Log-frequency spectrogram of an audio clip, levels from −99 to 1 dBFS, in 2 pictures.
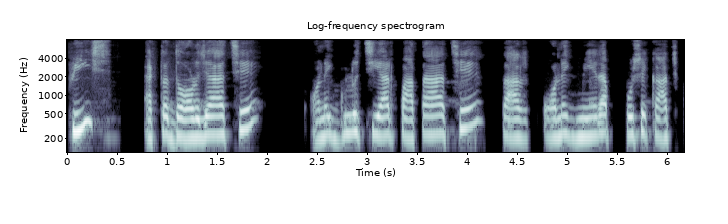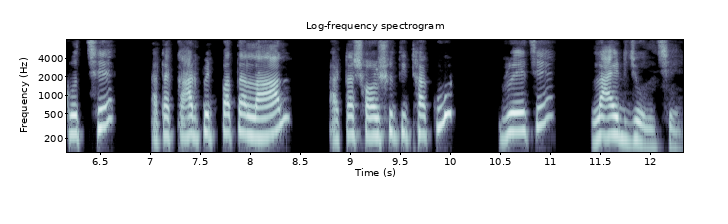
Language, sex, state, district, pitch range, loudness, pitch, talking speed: Bengali, female, West Bengal, Dakshin Dinajpur, 210-260 Hz, -17 LUFS, 230 Hz, 125 wpm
